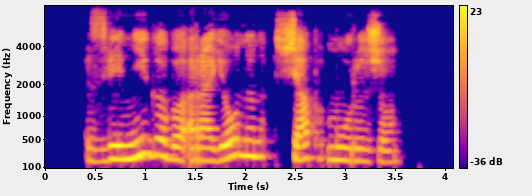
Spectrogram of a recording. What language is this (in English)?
Mari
